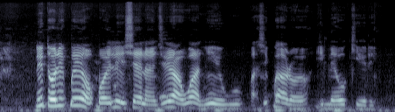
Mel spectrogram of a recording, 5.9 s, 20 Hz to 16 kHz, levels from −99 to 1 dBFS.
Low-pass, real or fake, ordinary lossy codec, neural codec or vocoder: 14.4 kHz; real; none; none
